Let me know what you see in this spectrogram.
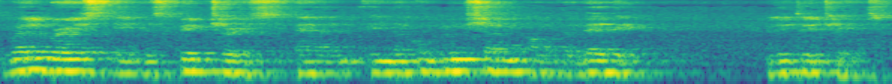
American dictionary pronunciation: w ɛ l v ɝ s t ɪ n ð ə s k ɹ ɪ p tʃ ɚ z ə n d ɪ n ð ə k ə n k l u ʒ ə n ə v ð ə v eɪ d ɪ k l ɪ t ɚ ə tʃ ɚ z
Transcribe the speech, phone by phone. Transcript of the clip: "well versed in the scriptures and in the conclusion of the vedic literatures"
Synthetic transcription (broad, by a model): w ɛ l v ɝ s ɪ n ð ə s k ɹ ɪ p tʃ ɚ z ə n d ɪ n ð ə k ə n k l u ʃ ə n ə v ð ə b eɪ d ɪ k l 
